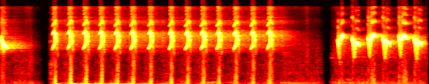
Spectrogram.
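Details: Lively black-winged myna song played to goad other mynas into singing: a fast, even series of about fourteen sharp repeated notes, roughly five per second, then a short burst of varied whistles.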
